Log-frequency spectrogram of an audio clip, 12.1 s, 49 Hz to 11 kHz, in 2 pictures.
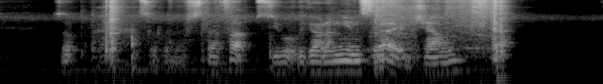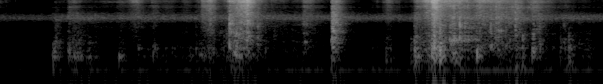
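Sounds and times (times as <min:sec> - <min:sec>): cardboard packaging rustling: 0:10.1 - 0:11.8.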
